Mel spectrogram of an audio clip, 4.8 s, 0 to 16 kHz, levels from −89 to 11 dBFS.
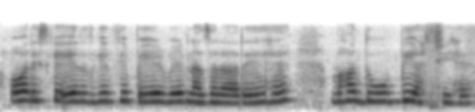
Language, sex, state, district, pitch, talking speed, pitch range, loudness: Hindi, female, Uttar Pradesh, Lalitpur, 255 Hz, 190 wpm, 235-270 Hz, -16 LUFS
